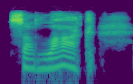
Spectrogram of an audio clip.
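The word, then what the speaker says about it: צלח: So we see the word here comes from the word, the letters are Sade, Lamed, Chet, which is pronounced Salak, and it means to rush.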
